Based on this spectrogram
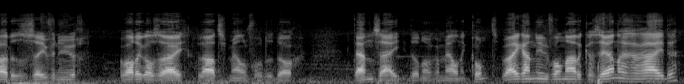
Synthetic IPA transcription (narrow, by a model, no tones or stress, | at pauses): jadɑtzejvənyːr | ʋɑtɪkɑlˠzɛjlaːtstəmɛlˠəvʊːrdədɑx | tɛnzɛjdərnɔɣənmɛlˠdɪŋkɔmtʋɛjxaːnɪnidəɣəvɑlˠnaːdəkazɛɹnərɛjdə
